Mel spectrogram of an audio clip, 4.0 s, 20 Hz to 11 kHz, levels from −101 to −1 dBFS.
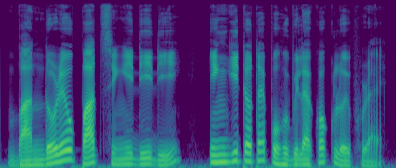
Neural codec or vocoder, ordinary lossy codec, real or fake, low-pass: none; none; real; 9.9 kHz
